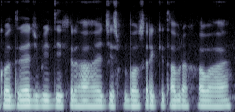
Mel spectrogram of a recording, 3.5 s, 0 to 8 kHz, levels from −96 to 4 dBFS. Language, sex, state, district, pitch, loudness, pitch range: Hindi, male, Jharkhand, Palamu, 110 Hz, -17 LUFS, 105-110 Hz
